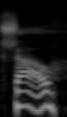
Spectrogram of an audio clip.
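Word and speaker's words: Thiaw: the minute is Malik Chow. Like, there's a lot of players with weirdly pronounced names this season. Chow. How do you spell Chow? T-H-I.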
